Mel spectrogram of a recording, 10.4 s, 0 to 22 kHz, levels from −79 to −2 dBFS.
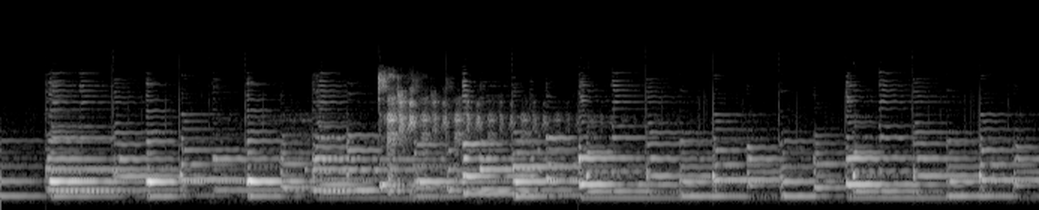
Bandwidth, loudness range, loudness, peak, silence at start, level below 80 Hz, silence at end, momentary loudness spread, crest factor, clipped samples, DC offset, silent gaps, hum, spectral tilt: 6 kHz; 6 LU; -27 LUFS; -8 dBFS; 0 s; under -90 dBFS; 0 s; 12 LU; 18 dB; under 0.1%; under 0.1%; none; none; -4 dB/octave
